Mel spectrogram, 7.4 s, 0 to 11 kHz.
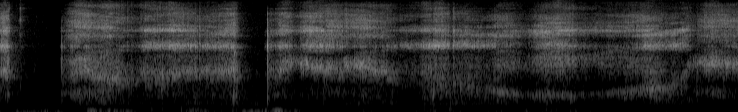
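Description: A thin wooden stick scratches across the outer surface of a medium hollow wooden bowl, making a dry, bright rasping sound. The scratching comes in long continuous strokes with short pauses between them, centered on a steady tone near 2.7 kHz with no low end.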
